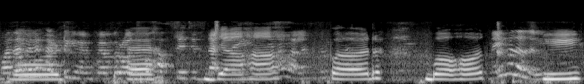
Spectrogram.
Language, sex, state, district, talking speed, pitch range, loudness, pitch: Hindi, female, Punjab, Fazilka, 50 wpm, 235-275 Hz, -14 LUFS, 245 Hz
